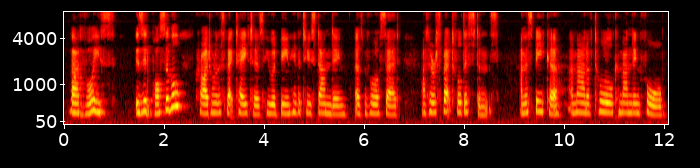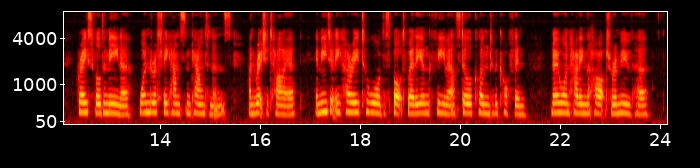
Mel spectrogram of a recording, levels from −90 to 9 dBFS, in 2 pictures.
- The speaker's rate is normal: Yes, average, 150 wpm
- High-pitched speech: Yes, high, 210 Hz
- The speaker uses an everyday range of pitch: No, narrow, 2.0 semitones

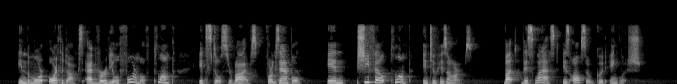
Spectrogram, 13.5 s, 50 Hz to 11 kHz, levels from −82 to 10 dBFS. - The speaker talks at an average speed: No, slow, 120 wpm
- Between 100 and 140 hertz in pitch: No, high, 240 Hz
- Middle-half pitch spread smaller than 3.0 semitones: No, average, 5.0 semitones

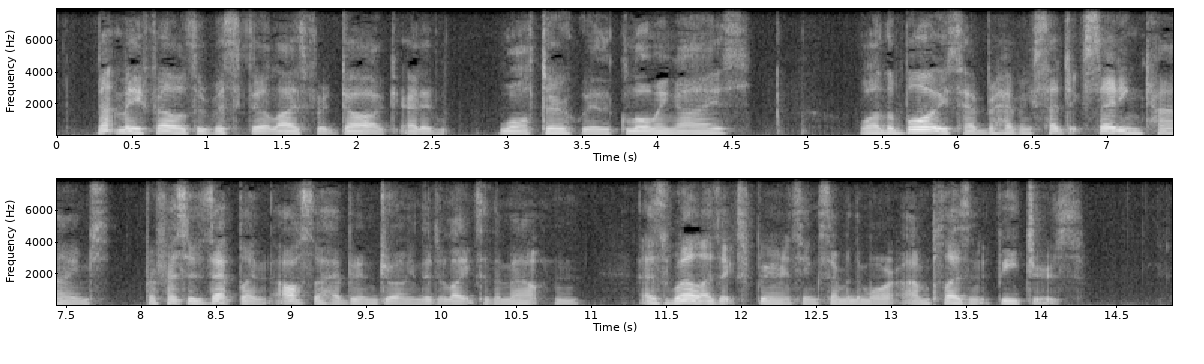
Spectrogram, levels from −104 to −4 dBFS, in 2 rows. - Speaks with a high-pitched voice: No, medium, 140 Hz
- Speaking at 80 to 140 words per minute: No, average, 180 wpm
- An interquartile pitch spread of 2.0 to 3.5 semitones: Yes, average, 2.7 semitones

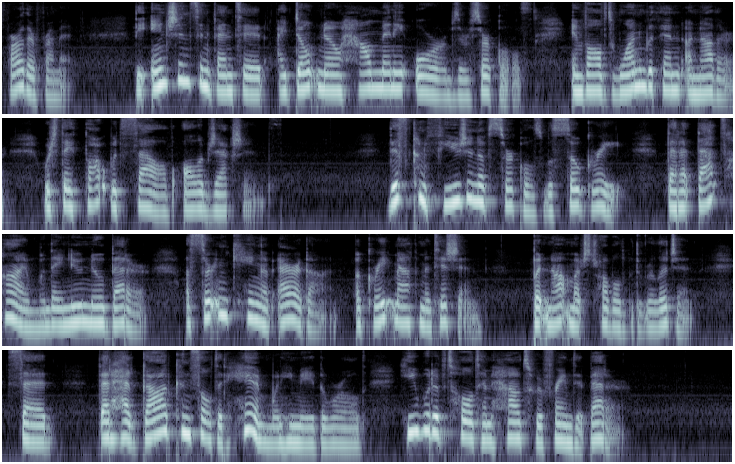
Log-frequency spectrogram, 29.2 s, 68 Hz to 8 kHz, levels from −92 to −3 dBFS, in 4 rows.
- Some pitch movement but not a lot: Yes, average, 3.9 semitones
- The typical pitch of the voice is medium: Yes, medium, 180 Hz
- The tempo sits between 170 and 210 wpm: No, average, 160 wpm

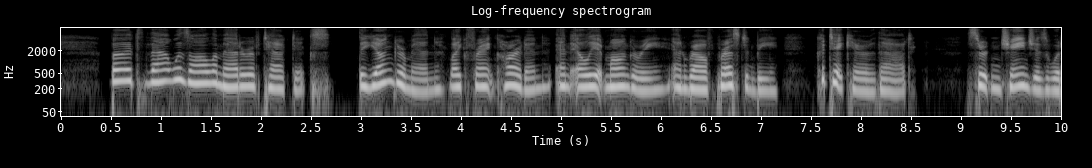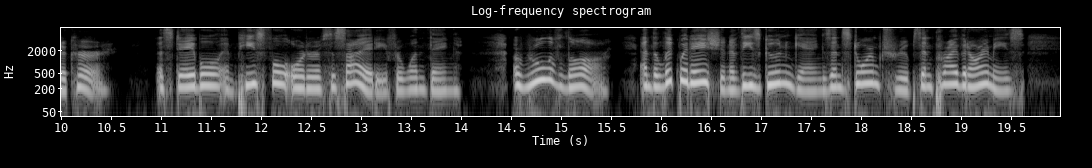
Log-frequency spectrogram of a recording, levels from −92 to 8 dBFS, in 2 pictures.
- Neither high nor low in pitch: No, high, 225 Hz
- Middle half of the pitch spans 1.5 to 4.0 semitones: No, average, 4.6 semitones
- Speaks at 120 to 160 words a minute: No, average, 170 wpm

